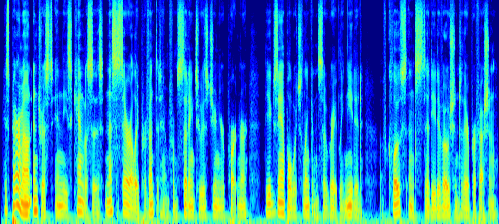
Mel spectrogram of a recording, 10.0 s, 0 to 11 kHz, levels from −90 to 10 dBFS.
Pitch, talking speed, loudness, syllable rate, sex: 85 Hz, 180 wpm, -23 LUFS, 6.2 syllables/s, male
